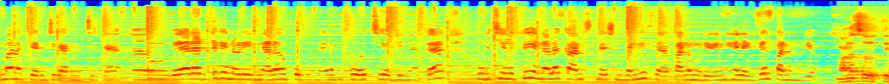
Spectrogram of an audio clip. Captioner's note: inhale / exhale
